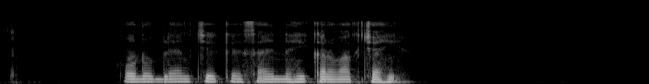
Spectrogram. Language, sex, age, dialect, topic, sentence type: Maithili, male, 18-24, Bajjika, banking, statement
